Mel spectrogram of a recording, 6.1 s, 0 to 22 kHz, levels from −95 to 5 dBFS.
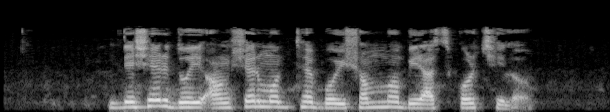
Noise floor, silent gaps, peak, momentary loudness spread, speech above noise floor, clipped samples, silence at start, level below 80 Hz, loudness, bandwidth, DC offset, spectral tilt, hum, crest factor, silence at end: -64 dBFS; none; -2 dBFS; 10 LU; 50 dB; under 0.1%; 1.1 s; -54 dBFS; -14 LUFS; 8.2 kHz; under 0.1%; -5.5 dB/octave; none; 14 dB; 0.8 s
